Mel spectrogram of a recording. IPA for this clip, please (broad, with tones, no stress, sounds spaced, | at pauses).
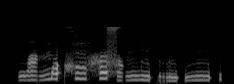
w ɑ˨ ŋ͡m ɔ˦ ʔ x ɔ̃˦ h ʌ˦ s ɔ˨ ŋ͡m ĩ˦˨ ʔ r ĩ˨ ʔ ŋ ĩ˦ ʔ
